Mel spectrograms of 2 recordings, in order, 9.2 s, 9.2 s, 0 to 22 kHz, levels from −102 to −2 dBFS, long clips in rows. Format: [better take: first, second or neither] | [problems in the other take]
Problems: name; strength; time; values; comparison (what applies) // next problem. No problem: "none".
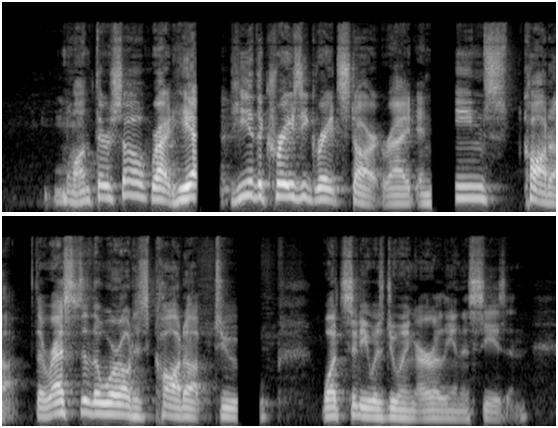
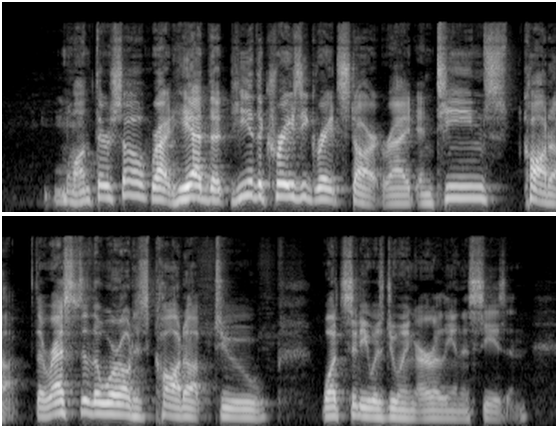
second | audio cutting out; at 1.5 s, at 3.5 s and at 6.5 s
